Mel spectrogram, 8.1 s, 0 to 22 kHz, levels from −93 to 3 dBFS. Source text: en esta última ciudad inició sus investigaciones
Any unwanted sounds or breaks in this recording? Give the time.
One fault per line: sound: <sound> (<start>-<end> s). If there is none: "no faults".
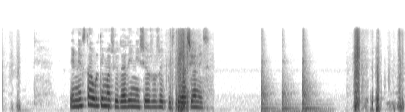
sound: thud (5.2-6.8 s)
